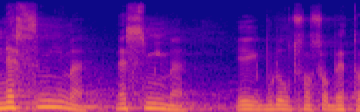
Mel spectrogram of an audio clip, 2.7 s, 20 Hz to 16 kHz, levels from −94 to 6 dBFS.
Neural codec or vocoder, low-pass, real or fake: none; 14.4 kHz; real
